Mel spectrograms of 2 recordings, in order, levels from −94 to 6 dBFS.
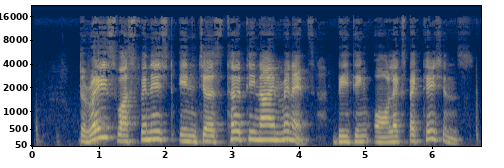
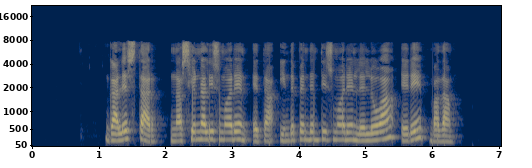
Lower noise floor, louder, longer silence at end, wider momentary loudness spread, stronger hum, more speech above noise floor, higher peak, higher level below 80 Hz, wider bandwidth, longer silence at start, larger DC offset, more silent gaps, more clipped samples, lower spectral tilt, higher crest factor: second, -61 dBFS vs under -90 dBFS; first, -20 LUFS vs -27 LUFS; second, 0.35 s vs 0.7 s; about the same, 9 LU vs 8 LU; neither; second, 40 dB vs over 63 dB; first, -2 dBFS vs -10 dBFS; first, -60 dBFS vs -72 dBFS; first, 16.5 kHz vs 8.2 kHz; second, 0.7 s vs 1.1 s; neither; neither; neither; first, -5.5 dB/octave vs -3 dB/octave; about the same, 18 dB vs 18 dB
